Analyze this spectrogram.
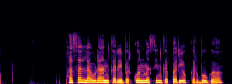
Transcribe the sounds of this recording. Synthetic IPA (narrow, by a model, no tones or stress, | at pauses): pʰəsəlːaʊɽaːnkəɾebəɾkoːnməsinkəɾpəɾjoːɡ̚kə̰ɾboːɡa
